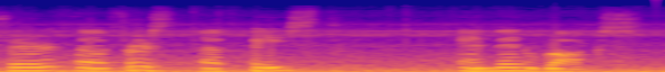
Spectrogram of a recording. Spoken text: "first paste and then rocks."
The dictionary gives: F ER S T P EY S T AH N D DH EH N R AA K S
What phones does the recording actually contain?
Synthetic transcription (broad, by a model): F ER S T P EY S T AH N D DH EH N R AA K S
